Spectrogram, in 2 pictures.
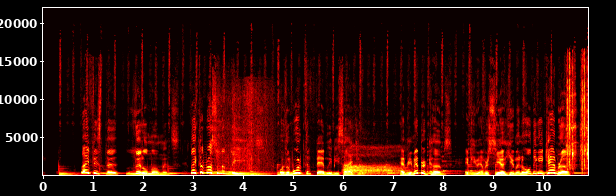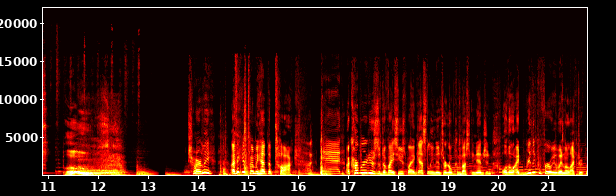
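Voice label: English, Canadian, Animation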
